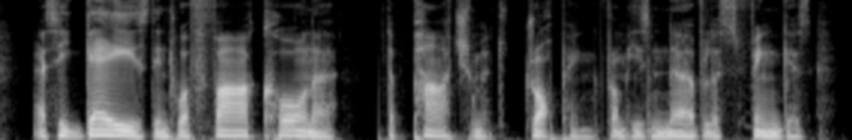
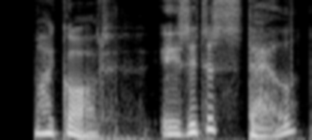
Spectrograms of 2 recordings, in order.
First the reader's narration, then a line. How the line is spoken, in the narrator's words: Sir George gasped to himself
